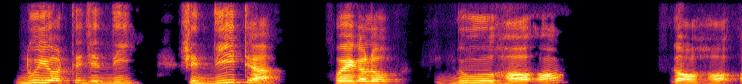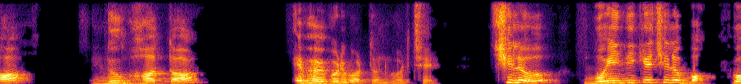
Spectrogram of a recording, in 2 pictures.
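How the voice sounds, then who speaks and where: A man with a Bengali accent lectures in a measured, explanatory way, lingering on each example. His voice sits high for a man, with a mellow, warm tone. The recording is dull and lo-fi, like an educational broadcast. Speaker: university lecturer.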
